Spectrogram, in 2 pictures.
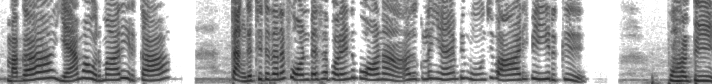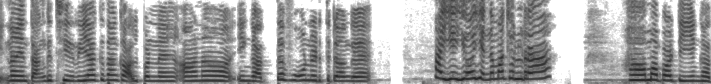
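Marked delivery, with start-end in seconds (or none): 0.1-5.8 put-on higher old grandmother voice, gently worried; a caring granny checking on her granddaughter; concerned grandmother. Grandmother asking Maha why she looks upset, concerned. 11.5-12.5 higher, louder shocked cry of ayyayo; granny startled by the news; alarmed gasp. Acted. Grandmother shocked at Maha's news, alarmed.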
